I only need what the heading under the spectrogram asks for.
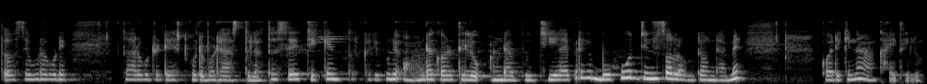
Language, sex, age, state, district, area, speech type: Odia, female, 18-30, Odisha, Ganjam, urban, spontaneous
